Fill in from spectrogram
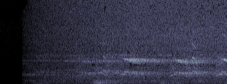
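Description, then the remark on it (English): Seagulls cry in a few high, drawn-out calls over a steady wash of seaside noise beside the Pacific Ocean in Santa Monica, Southern California, with no voices present. “This three-story townhouse in the neighborhood of Santa Monica is so close to the Pacific Ocean, you can hear the seagulls.”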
